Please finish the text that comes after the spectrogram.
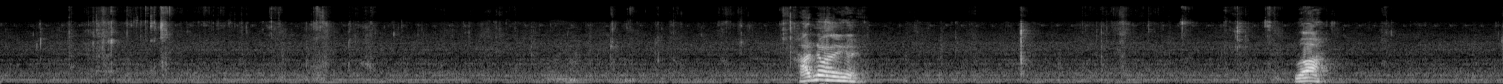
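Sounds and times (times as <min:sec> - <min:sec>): faint steady hum: 0:00.0 - 0:15.0
potato chips crunching: 0:00.3 - 0:05.3, 0:10.1 - 0:14.0.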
